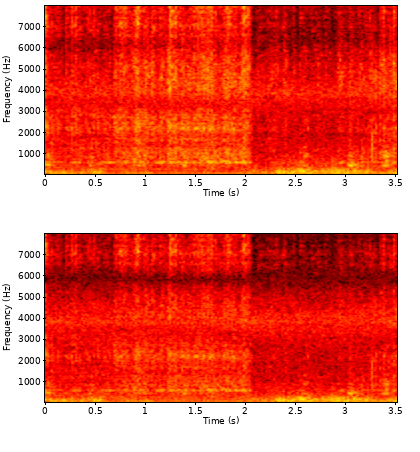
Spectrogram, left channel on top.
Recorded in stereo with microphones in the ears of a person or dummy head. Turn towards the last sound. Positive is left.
turn(degrees=30)  # may be behind; listen again after turning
